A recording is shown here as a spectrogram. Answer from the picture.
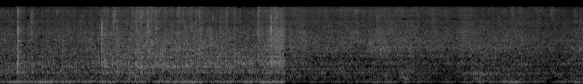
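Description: Chicken pieces frying in hot oil in a wok over high heat: a steady sizzling hiss, crackling a little more strongly at moments.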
